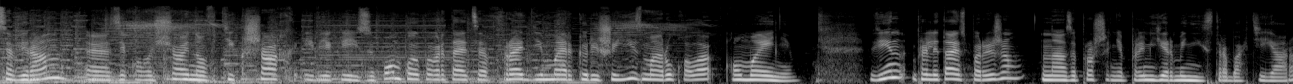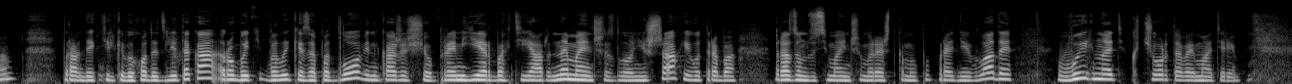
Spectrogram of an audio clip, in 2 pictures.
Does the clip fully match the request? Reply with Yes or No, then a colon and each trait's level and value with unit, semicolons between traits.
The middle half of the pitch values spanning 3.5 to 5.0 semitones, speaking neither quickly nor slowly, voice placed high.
No: average, 2.9 semitones; average, 130 wpm; high, 210 Hz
